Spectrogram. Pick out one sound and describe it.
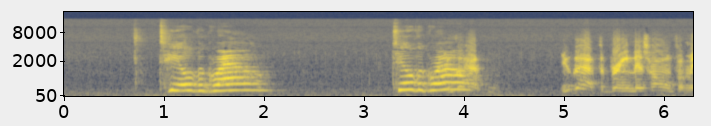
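A phone's small speaker plays short bursts of sound.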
